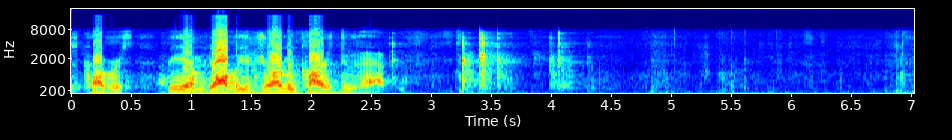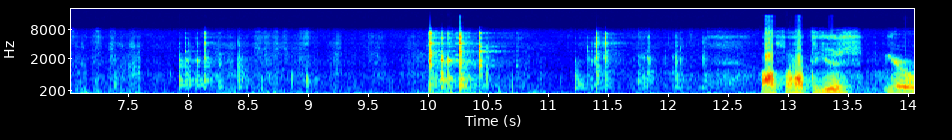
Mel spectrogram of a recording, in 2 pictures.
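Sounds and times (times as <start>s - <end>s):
hand tools clicking and clinking: 2.4s - 4.5s, 7.8s - 8.7s, 9.9s - 12.5s.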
